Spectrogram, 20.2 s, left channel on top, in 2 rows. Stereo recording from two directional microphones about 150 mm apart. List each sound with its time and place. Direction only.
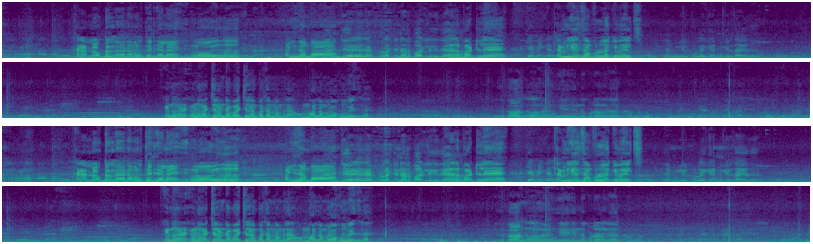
0.9 s a man's voice: 10° left (ahead or behind)
1.1 s speech: centre (ahead or behind)
4.2 s a man's voice: 50° left (ahead or behind)
5.5 s speech: 10° left (ahead or behind)
6.6 s speech: 45° right (ahead or behind)
6.9 s speech: 10° left (ahead or behind)
8.3 s speech: 55° left (ahead or behind)
12.1 s speech: 10° left (ahead or behind)
16.4 s speech: 25° left (ahead or behind)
